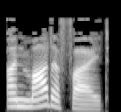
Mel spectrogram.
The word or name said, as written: unmodified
